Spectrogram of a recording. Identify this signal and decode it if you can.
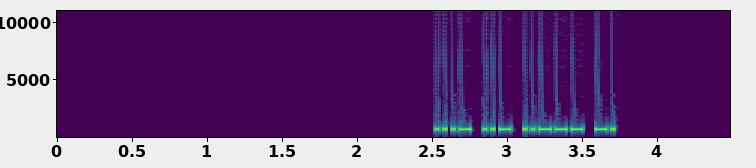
Morse code, heard as a keyed tone, about 46 wpm, 700 Hz. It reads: VU2N
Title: DXCC-100 Call Signs - 4 Characters - Repeated 3x - 45wpm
